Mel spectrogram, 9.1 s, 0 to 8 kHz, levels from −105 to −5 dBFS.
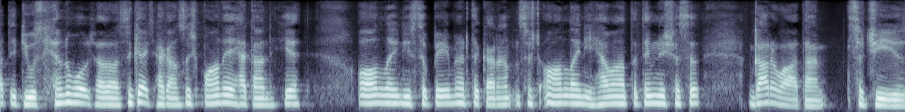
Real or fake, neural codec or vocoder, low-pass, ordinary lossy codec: fake; codec, 16 kHz, 2 kbps, X-Codec, WavLM features, trained on Multilingual LibriSpeech; none; none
